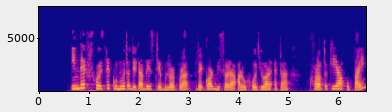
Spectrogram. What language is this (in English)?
Assamese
